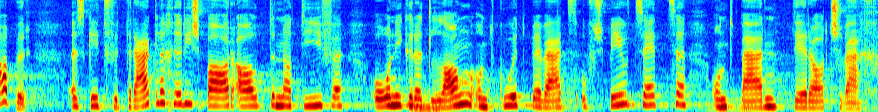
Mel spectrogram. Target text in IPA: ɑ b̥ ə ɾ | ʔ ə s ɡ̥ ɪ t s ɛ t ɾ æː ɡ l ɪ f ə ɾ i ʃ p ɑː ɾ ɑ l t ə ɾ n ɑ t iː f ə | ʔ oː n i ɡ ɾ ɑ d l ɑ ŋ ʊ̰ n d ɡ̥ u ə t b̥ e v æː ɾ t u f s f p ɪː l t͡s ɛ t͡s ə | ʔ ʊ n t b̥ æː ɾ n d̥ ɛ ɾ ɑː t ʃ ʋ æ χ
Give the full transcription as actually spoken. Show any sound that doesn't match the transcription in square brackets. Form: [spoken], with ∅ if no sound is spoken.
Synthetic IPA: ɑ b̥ ə ɾ | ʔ ə s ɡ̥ ɪ t [f] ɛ t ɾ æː ɡ l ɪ [χ] ə ɾ i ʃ p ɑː ɾ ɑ l t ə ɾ n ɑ t iː f ə | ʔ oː n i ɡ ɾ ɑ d l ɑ ŋ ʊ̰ n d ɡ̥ u ə t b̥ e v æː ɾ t u f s [ʃ] p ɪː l t͡s ɛ t͡s ə | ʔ ʊ n t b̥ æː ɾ n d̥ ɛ ɾ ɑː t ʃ ʋ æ χ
